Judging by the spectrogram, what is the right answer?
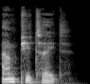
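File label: "amputate", British English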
